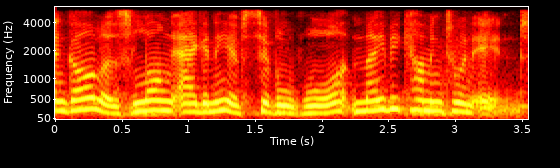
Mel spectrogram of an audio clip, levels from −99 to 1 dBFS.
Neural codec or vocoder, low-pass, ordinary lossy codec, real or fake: none; 5.4 kHz; MP3, 48 kbps; real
